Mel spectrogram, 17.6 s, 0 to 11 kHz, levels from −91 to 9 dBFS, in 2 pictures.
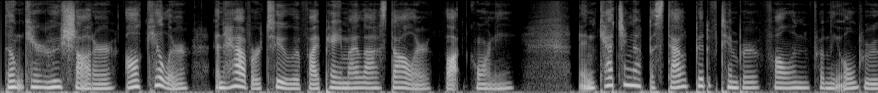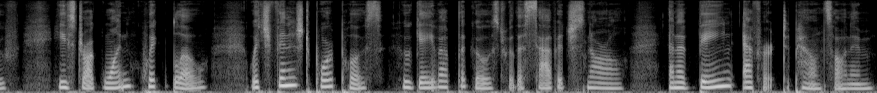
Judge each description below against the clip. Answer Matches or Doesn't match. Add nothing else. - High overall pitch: Matches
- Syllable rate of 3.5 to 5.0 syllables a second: Matches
